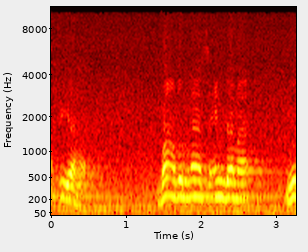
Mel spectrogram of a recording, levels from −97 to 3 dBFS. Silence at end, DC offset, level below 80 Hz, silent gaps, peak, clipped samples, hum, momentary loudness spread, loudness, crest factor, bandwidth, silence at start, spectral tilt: 0 s; 0.3%; -40 dBFS; none; -6 dBFS; under 0.1%; none; 20 LU; -20 LUFS; 14 dB; 9.8 kHz; 0 s; -9 dB/octave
